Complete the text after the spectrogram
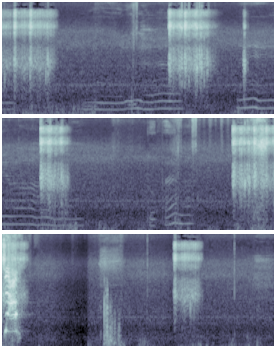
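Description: A young boy talks close to a phone microphone.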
